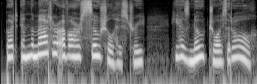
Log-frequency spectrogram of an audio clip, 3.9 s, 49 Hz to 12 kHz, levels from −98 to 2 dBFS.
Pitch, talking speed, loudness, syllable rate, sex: 270 Hz, 215 wpm, -16 LUFS, 5.5 syllables/s, female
